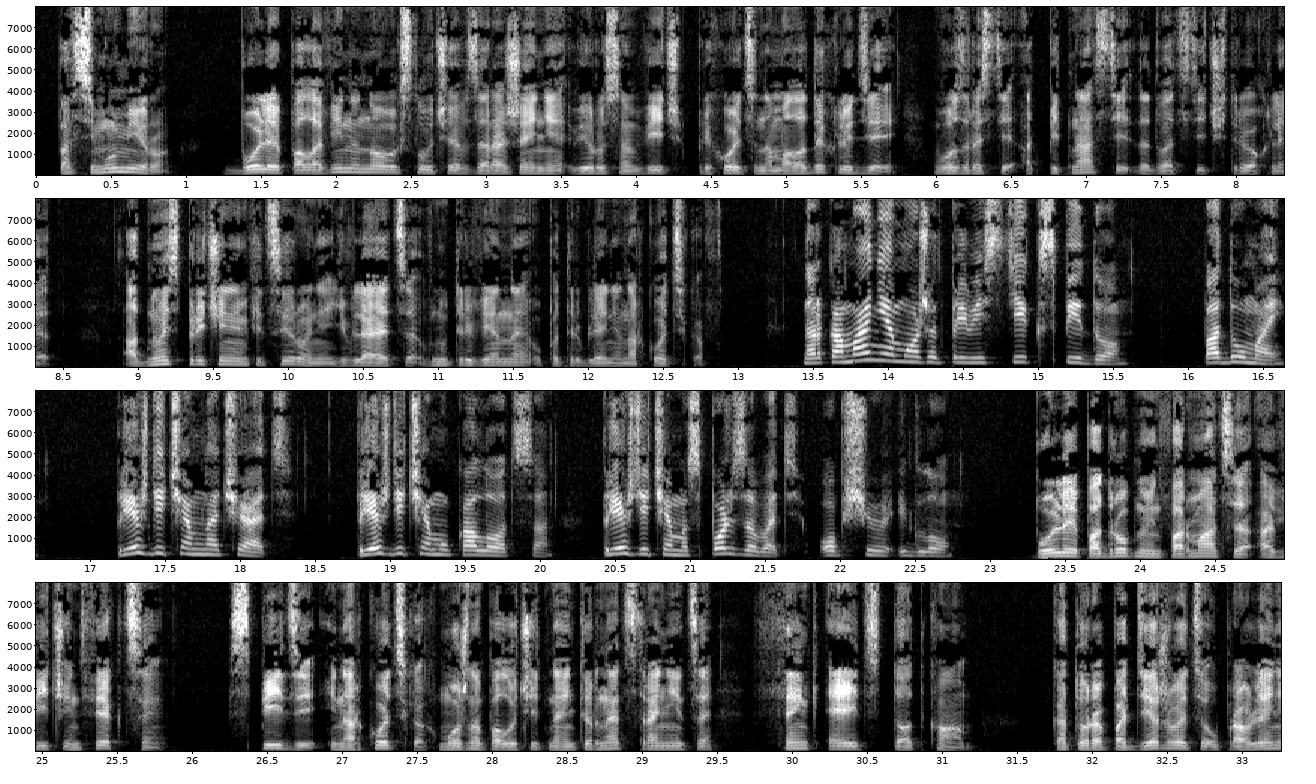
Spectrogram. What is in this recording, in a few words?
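spot russian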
